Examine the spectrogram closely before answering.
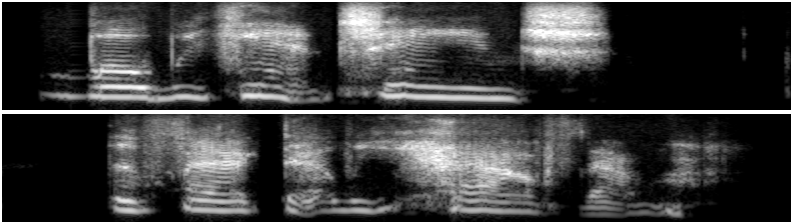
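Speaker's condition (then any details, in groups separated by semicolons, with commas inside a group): Cerebral palsy; since birth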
